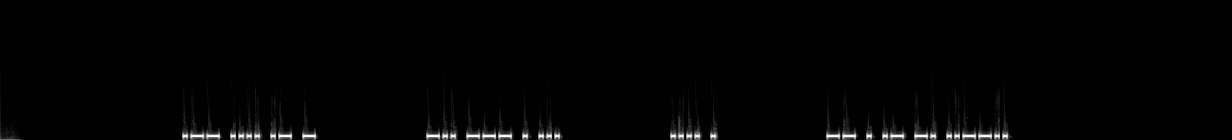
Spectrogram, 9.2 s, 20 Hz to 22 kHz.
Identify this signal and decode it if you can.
Morse code, heard as a keyed tone, about 40 wpm, 700 Hz. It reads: WHAT DOES HE MEAN?
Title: 4x Word-Spacing - Sentences from Top 200 Words - 40wpm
